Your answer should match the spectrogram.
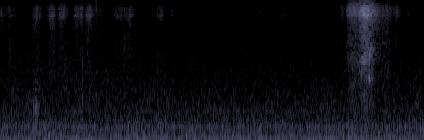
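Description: Faint pencil strokes scratching on drawing paper, then a brief, louder rub on the sheet near the end, as an eraser is worked over the drawing.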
